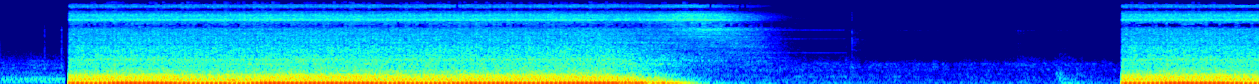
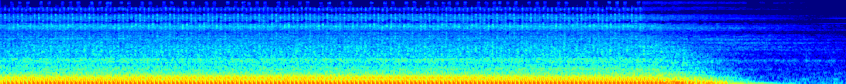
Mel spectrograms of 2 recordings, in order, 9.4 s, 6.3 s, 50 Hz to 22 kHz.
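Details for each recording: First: New 1.8T stroker build, hissing under intake manifold that began about 3 minutes into first run as engine reached temperature: steady high hiss, faint hiss lingering after shutdown; vacuum leak from injector seated at an angle in its cup, fixed with proper fuel rail. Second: 1.8T stroker turbo petrol build, after fixing a vacuum leak from injectors seated at an angle by swapping to an aftermarket fuel rail: steady, even idle with no intake hiss; brake-clean sprayed at the injector cups causes no idle change.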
